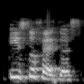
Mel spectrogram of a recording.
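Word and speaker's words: oesophagus: इससोफेगस इन the human body O silent है तो इससोफेगस पढ़ते हैं इसे इन द ह्यूमन बॉडी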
